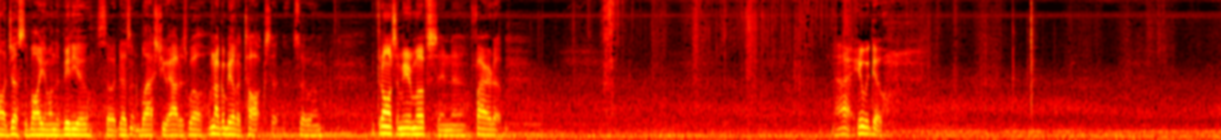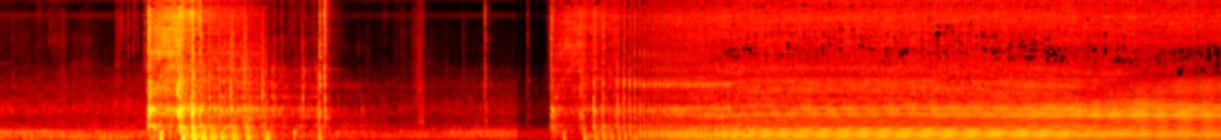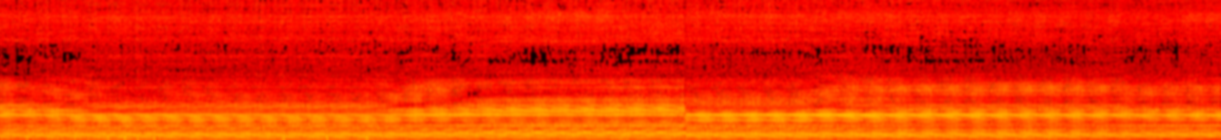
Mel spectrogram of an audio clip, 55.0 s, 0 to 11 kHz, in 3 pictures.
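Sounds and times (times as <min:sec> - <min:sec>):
diesel generator engine running: 0:00.0 - 0:54.9
electric starter cranking: 0:20.3 - 0:23.8, 0:26.5 - 0:54.9.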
